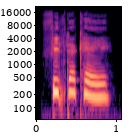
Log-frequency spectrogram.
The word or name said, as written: filterkage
